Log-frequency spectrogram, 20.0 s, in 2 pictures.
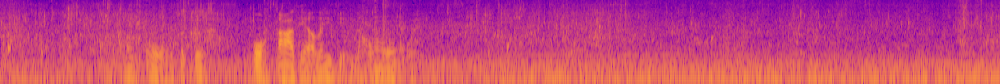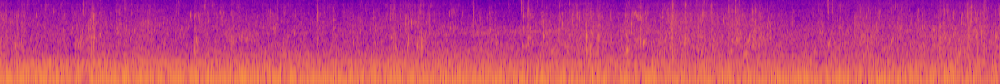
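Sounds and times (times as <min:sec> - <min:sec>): small water splashes: 0:00.0 - 0:20.0
waves lapping against bank: 0:00.0 - 0:20.0
steady low drone: 0:01.1 - 0:15.7.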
